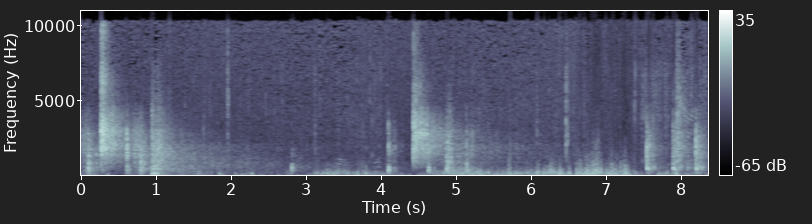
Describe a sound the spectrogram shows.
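A brush fire crackles and pops outdoors.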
